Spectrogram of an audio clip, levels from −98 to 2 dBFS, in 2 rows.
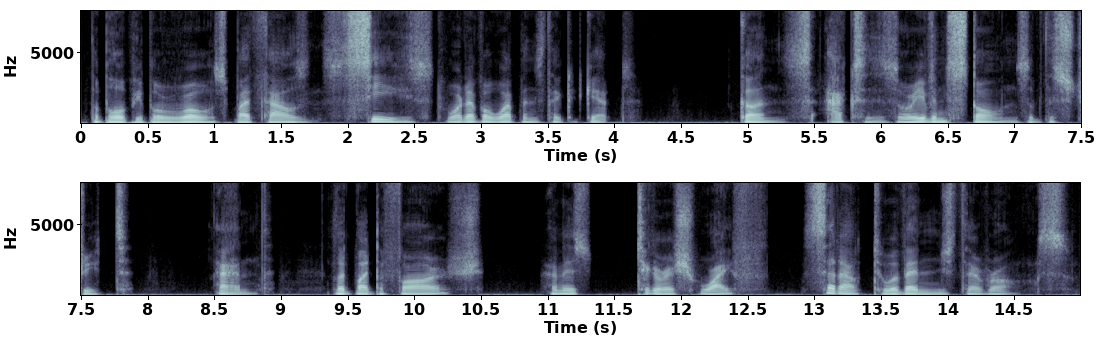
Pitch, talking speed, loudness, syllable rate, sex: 105 Hz, 130 wpm, -23 LUFS, 4.2 syllables/s, male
